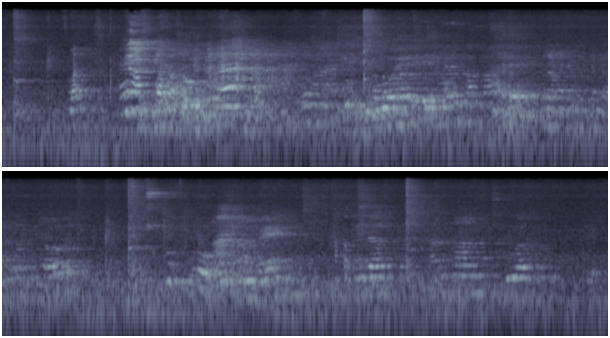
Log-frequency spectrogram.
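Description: Men talk and call out across a large echoing hall.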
